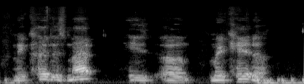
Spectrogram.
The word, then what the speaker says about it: Mercator: He's Mercator, right?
